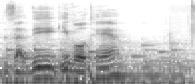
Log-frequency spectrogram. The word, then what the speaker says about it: Zadig & Voltaire: to struggle saying correctly i'm going to choose the actual french pronunciation zadie voltea it is from that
